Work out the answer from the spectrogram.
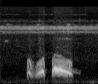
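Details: Close wild spotted dove delivering one clear phrase of two short rising hoots and a longer, gently falling croo, with a thin high insect hum behind.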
